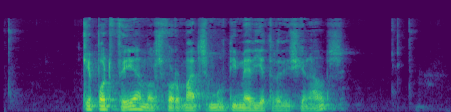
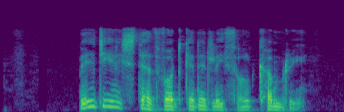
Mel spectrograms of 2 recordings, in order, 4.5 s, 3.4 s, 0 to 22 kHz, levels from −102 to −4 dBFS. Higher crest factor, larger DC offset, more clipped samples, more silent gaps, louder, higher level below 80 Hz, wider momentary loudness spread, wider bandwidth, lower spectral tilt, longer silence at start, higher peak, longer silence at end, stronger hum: about the same, 22 dB vs 22 dB; neither; neither; neither; first, -27 LUFS vs -32 LUFS; first, -46 dBFS vs -68 dBFS; about the same, 9 LU vs 8 LU; first, 11.5 kHz vs 8 kHz; about the same, -6 dB/octave vs -6 dB/octave; about the same, 0.85 s vs 0.8 s; first, -6 dBFS vs -12 dBFS; first, 1.1 s vs 0.4 s; neither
